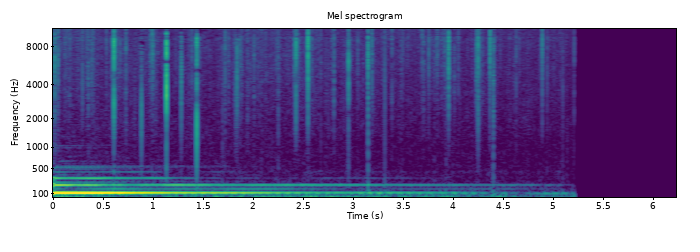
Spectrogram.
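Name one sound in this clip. A spinning vinyl record crackles and pops softly.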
